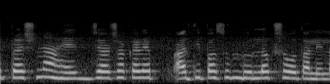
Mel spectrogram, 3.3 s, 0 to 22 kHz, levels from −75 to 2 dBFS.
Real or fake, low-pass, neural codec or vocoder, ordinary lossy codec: real; 7.2 kHz; none; none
